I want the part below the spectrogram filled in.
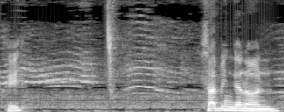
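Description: Slow-paced male preacher. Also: medium pitch, steady tone. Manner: Taglish preaching, slow and explanatory, rising with emphasis; checks in with listeners often. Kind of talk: sermon.

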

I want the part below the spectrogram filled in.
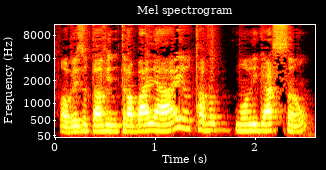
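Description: A young woman telling a story in casual chat, animated and often laughing. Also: medium pitch, very fast, husky. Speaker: group chat participant.

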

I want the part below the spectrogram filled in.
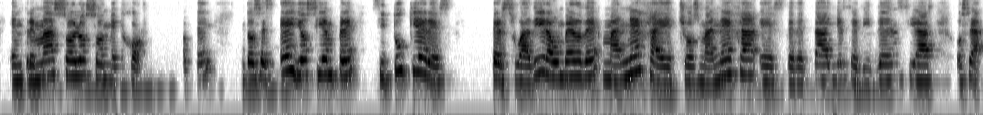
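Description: A woman's voice: medium pitch, sharp tone, lo-fi sound. A woman giving a casual informal lesson, chatty, full of fillers and tag questions, acting out quoted voices. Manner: acts out voices in quoted asides. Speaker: presenter explaining personality colors.

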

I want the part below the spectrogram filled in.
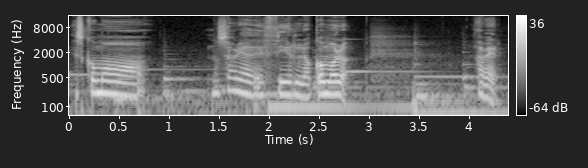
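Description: A woman's voice: medium pitch, fairly even intonation, unhurried, music in the background. A woman from Spain, telling a personal story in a casual, rambling way with many fillers and restarts.

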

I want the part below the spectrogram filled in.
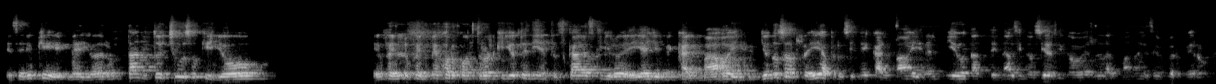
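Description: A man's voice: medium pitch, steady tone, fast. Young man, Colombian accent, motivational testimony, emphatic rhetorical questions, echoey hall. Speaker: motivational speaker. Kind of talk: motivational personal testimony to an audience. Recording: roomy echoing venue.

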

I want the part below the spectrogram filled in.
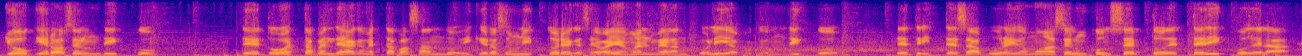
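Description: A middle-aged rapper from Puerto Rico, speaking with a Puerto Rican Spanish accent, tells his story in a casual interview, rambling and reflective and acting out the dialogue he quotes. His voice is a bit high, fast, bright, and forceful, in a muffled recording with faint music behind.

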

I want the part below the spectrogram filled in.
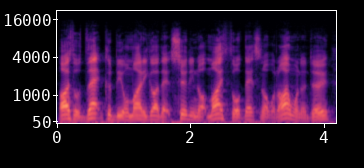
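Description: A man's voice: mid-range voice, brisk, fairly bright tone, clean tone. A man preaching a sermon testimony, telling his story and quizzing the audience with questions.

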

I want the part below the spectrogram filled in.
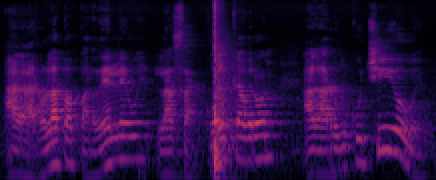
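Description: A man's voice: on the high side, expressive, a little fast, echoey room, heavy background noise. A man with a Mexican Spanish accent, a guest telling a story in a casual chat over beers, slangy and laughing often. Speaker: guest entrepreneur.

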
